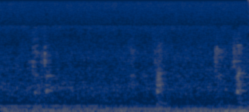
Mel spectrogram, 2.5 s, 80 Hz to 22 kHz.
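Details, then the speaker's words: 1968 Chevelle Nomad: the horn button wire at the steering wheel is grounded with a screwdriver. A few light clicks over a low hum show the horn relay switching normally. "And I can hear the horn relay clicking."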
